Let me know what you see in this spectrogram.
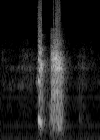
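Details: Sneezing on day two of flu: single sneeze, a short catch of breath then an explosive burst, against a steady background hum.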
